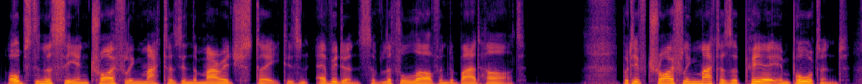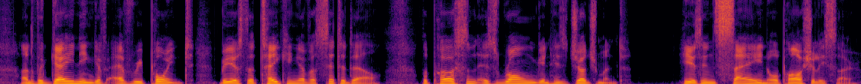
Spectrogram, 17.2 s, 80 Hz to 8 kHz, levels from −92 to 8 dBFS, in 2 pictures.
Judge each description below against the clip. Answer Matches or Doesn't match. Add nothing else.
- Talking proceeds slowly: Doesn't match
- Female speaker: Doesn't match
